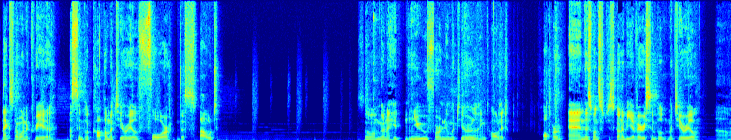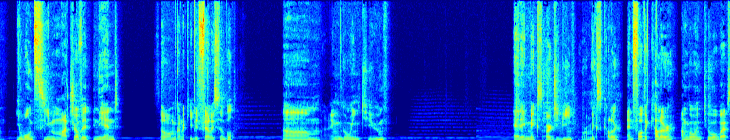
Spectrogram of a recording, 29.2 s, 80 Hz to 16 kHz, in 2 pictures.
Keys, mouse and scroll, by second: 0.0 click, 0.3 shift+middle click, 1.2-1.8 scroll up 5, 2.6 middle click, 3.0-3.6 scroll up 3, 3.4 shift+middle click, 4.3-6.5 middle drag, 6.5-7.5 drag, 8.1 click, 9.2-11.0 drag, 10.6 p, 11.4 middle click, 11.4 scroll up 4, 13.4 middle click, 14.0-14.8 scroll down 1, 16.4 scroll down 1, 16.7 middle click, 19.4 click, 23.5 shift+a.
